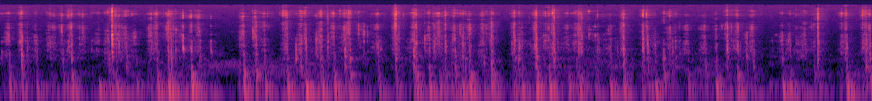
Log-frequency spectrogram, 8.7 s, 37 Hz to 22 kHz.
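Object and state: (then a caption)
Mechanical keyboard with PBT plastic keycaps. Fingertips of both hands type steadily on an Epomaker NiZ Plum Atom 68, a 68-key compact mechanical keyboard with white and purple PBT plastic keycaps resting on a wooden desk. The result is a dense run of short, muted keystroke clacks with a deep, low-heavy thock and a brief pause near the two-second mark.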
